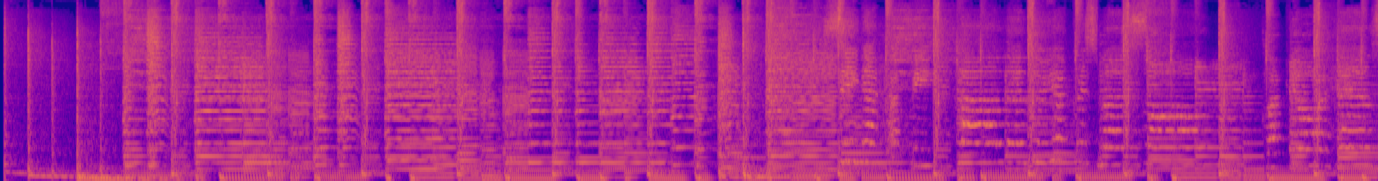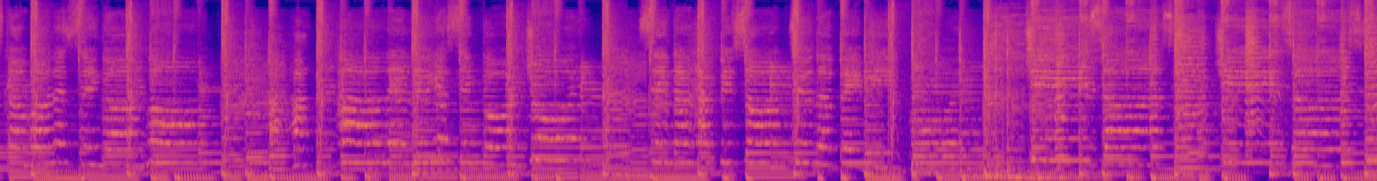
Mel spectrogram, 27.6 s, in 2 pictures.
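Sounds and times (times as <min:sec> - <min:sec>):
happy Christmas song: 0:01.2 - 0:27.5.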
